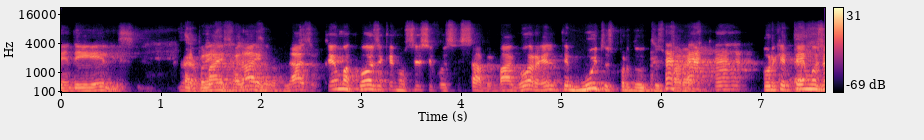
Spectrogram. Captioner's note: laughter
